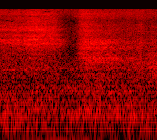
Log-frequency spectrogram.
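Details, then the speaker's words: Healthy adult during a practice physical exam, during auscultation of breath sounds at eight positions on the back: a soft, airy deep breath drawn in and let out. "So please take a deep breath for"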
